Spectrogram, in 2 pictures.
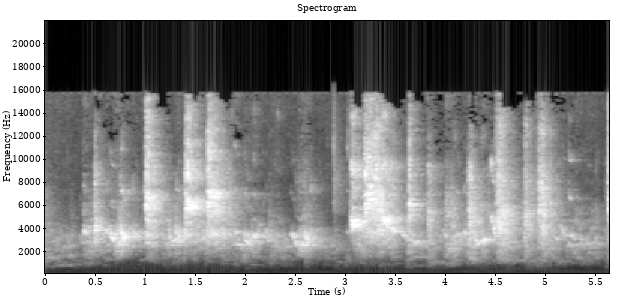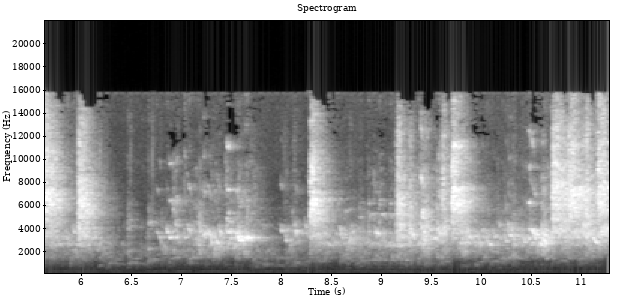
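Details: Continuous parakeet chatter in the early afternoon, around 2pm: harsh squawks and rapid chirps overlap in many loud, buzzy bursts, dipping briefly in the middle before building again.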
